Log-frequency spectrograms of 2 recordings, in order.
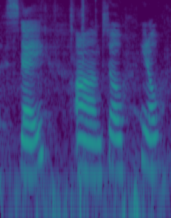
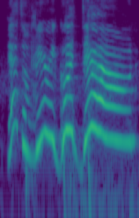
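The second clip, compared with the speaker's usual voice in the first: slow drawn-out praise; 8 semitones higher, 8 dB louder, much slower than usual. Real, not acted. Praising dog holding down.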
